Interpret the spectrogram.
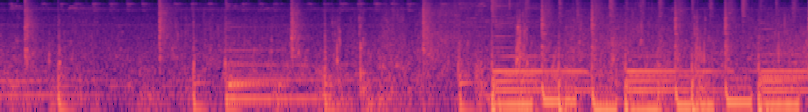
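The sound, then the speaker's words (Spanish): River water laps and gurgles steadily around a motorboat drifting with its engine switched off, with occasional sharp knocks and a low tonal hum that swells in the second half. No one speaks. “entonces él apagó el motor y esto permite que el río nos empuja para donde él quiere empujarnos. Estamos simplemente a la deriva y esto es para no molestar a los delfines.”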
